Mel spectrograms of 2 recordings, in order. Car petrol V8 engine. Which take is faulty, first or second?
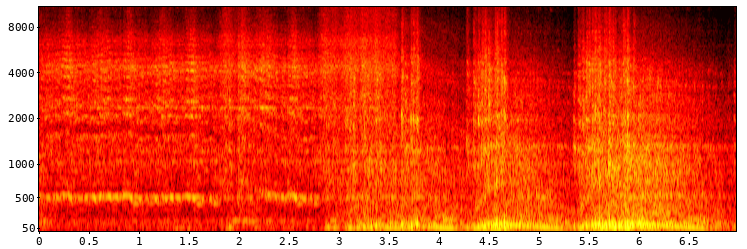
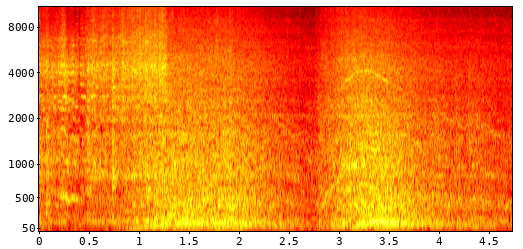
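second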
